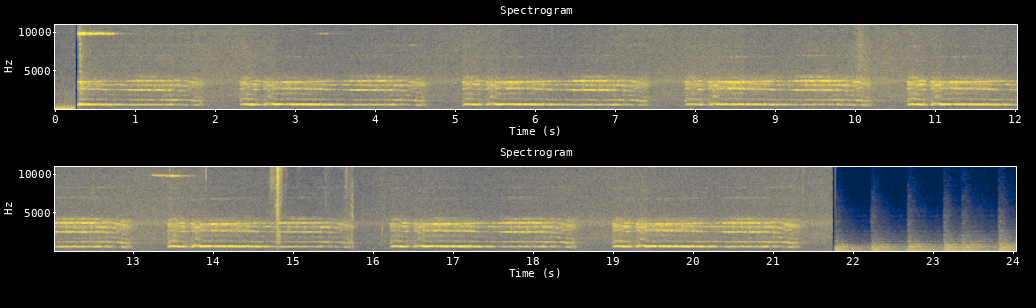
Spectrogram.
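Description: Rooster alarm clock sounding its alarm: the same recorded crow played eight times, about every two and a half seconds, each call holding its pitch and then dropping away at the end.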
